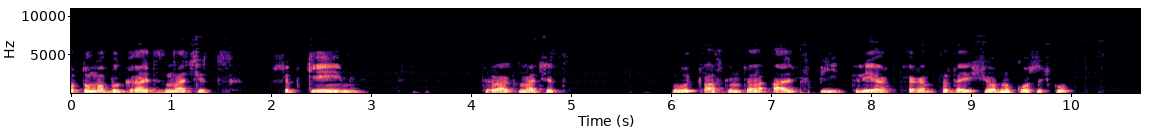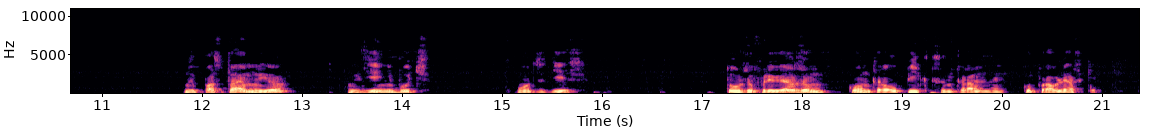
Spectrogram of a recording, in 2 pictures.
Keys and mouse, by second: 0.4 click, 1.4 KP_1, 3.6 e, 7.4 alt+p, 9.2 g, 10.4-12.1 middle drag, 12.3 g, 13.8-15.2 middle drag, 16.3 shift+middle click, 18.8 ctrl+p, 21.2 middle click.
